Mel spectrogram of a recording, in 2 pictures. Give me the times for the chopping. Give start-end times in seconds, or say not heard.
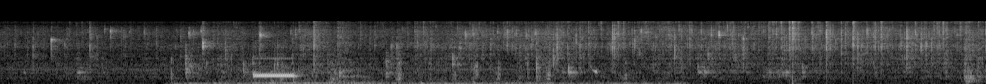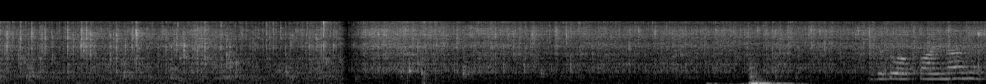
not heard.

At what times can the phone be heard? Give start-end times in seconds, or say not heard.
2.5-3.6.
